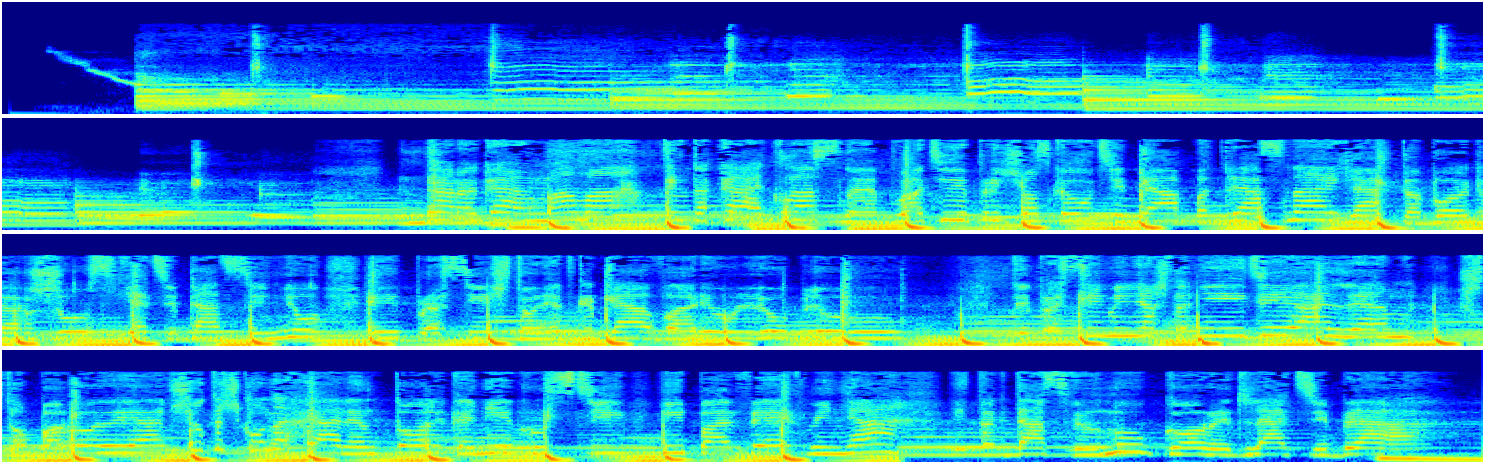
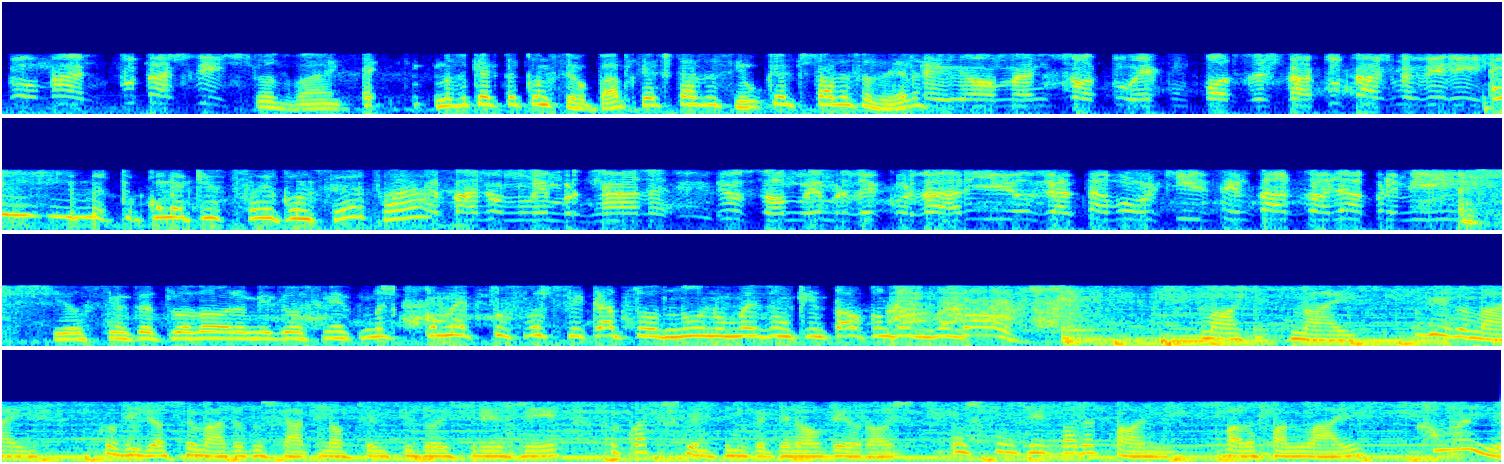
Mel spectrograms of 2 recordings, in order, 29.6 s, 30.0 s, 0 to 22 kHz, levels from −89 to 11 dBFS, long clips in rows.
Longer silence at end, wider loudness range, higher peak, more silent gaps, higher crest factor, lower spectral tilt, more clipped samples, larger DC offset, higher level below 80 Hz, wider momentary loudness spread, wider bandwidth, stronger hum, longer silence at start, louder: about the same, 0 s vs 0 s; about the same, 6 LU vs 4 LU; about the same, -6 dBFS vs -8 dBFS; neither; about the same, 14 dB vs 14 dB; second, -5.5 dB/octave vs -10.5 dB/octave; neither; neither; first, -26 dBFS vs -34 dBFS; about the same, 9 LU vs 7 LU; first, 11.5 kHz vs 4 kHz; neither; first, 0.45 s vs 0.05 s; about the same, -23 LUFS vs -23 LUFS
